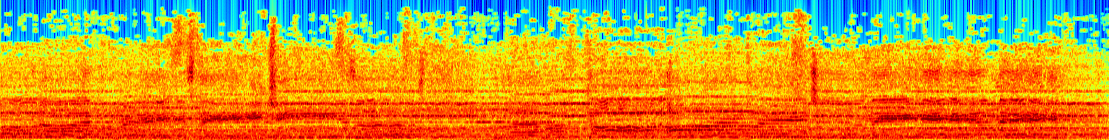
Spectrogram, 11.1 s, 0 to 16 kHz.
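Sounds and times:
choir singing sustained chords: 0.0s - 11.0s
wavering high melody: 0.0s - 11.0s.

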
